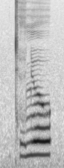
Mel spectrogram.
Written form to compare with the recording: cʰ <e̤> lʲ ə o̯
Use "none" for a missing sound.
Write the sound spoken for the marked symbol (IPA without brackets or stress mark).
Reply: e̤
